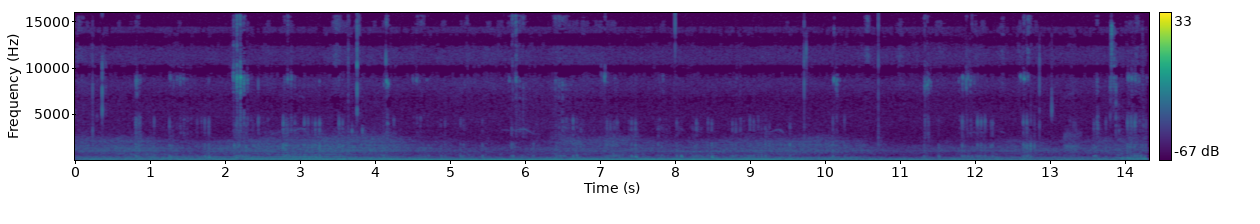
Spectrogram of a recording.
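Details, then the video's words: Two-week-old foster kitten, milk-drunk after feeding and recovering from poor health, purring in a steady low rumble with a brighter stretch in the middle; faint ticks and rustles around it. "2 week old purring milk-drunk kitten"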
